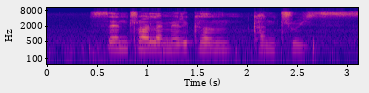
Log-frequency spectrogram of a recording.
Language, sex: Northern Sotho, female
